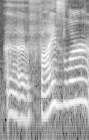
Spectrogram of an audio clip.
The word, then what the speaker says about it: Fieseler: Fieseler, I believe is how you say it.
